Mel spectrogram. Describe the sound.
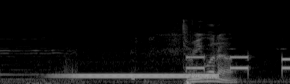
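A steady phone dial tone hums, then a couple of short, clear keypad beeps follow in quick succession as a phone number is dialed, with a brief burst of muffled voice or handling noise just before them.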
